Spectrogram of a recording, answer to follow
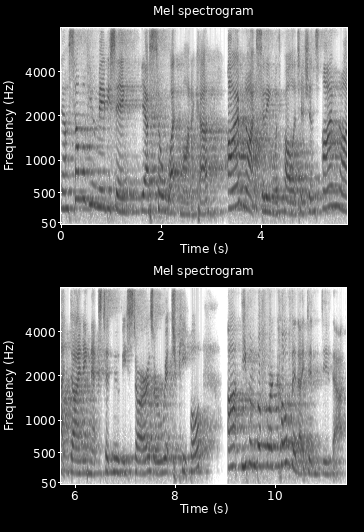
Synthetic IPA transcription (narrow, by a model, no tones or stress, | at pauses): naʊsʌ̃mʌvjɨmeɪbiseɪɪ̃ŋ | jɛsoʊwʌt̚mɑnɨkʰə | ãɪ̃mnətsɪɾɪ̃ŋwəð̥pʰɑlˠətʰɪʃɨ̃nzãɪ̃mnət̚d̥ãɪ̃nɪ̃ŋnɛkstʰɨnʉvistɑɹzə˞ɹɪt͡ʃpʰipl̩ˠ | ʌivə̃nbəfɔɹkʰoʊvɪɾaɪdɪdⁿn̩d̥ɨðæ̰t̚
